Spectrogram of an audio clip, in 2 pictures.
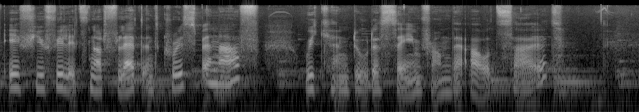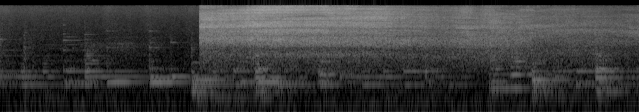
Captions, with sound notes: If you feel it's not flat and crisp enough, we can do the same from the outside. (iron hisses)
